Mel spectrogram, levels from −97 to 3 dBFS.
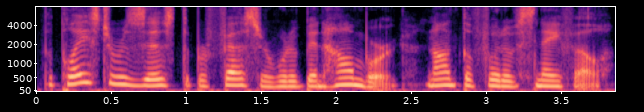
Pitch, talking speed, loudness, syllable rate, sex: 215 Hz, 235 wpm, -17 LUFS, 5.9 syllables/s, female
